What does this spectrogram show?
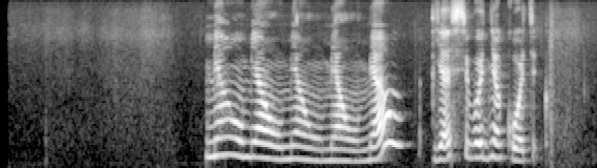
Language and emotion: Russian, positive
